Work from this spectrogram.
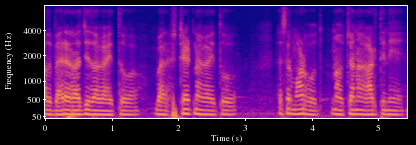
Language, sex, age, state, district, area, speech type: Kannada, male, 18-30, Karnataka, Vijayanagara, rural, spontaneous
